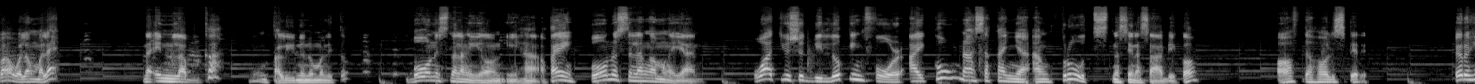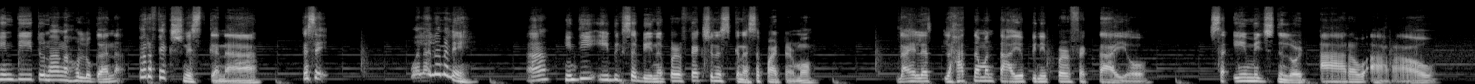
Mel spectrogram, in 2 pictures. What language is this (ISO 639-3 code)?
fil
